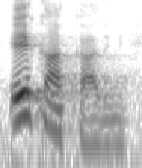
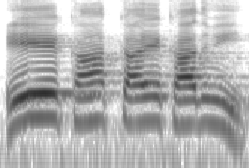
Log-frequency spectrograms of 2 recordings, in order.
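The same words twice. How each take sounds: First: Said in the usual way. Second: एक stressed, whole phrase slow and louder; slow emphatic. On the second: Shown as a demonstration. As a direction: press on एक and drag the phrase out. (एक पर ज़ोर, धीरे और ऊँचा बोलना)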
